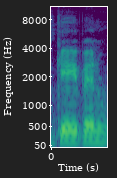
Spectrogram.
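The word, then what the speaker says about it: Gaven: hi my name is gaben rhymes with raven uh they them i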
